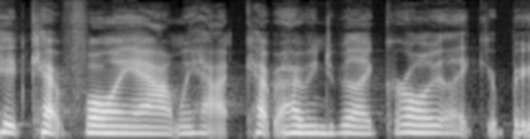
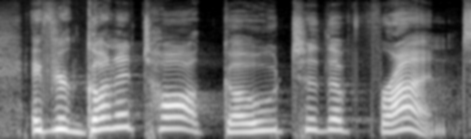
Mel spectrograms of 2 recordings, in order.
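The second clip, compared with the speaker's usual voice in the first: put-on high, loud yell, projected across distance; 6 semitones higher, 4 dB louder than usual. Recounting a dance floor full of talkers, retelling Jeffrey's yell. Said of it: "Jeffrey literally yelled out".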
